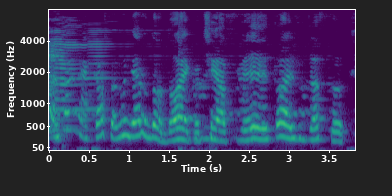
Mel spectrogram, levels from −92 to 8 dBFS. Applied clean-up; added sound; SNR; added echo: classical method WPE with log-MMSE.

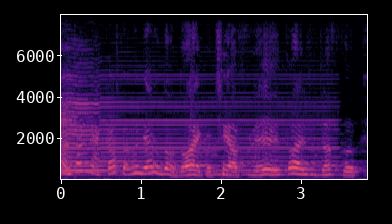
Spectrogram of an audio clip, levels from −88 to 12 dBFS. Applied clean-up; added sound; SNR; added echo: none; Bowed string instrument; 10 dB; reverberation time 1.7 s.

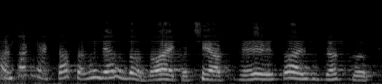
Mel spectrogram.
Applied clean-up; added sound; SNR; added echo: neural separator model SepFormer DNS4.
